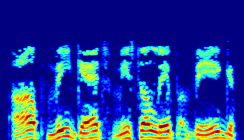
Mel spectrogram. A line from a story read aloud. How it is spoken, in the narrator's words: said the booming voice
